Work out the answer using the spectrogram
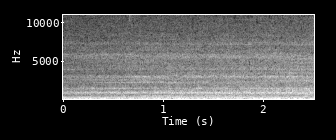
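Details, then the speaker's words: Rear differential bearings worn: loud steady humming drone heard near the differential with wheels spinning, first suspected as a wheel bearing or tires; transfer case also implicated. "Now if I go to the differential, hopefully you can actually hear it, but it's really, really loud. This differential's bad. The bearings are going out of it."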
